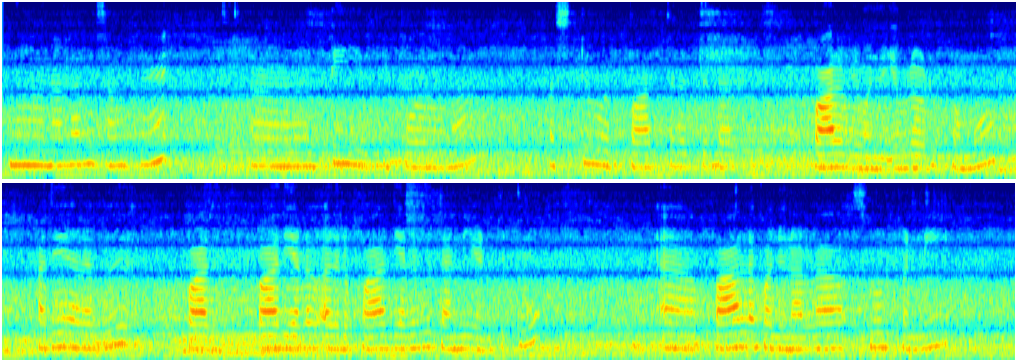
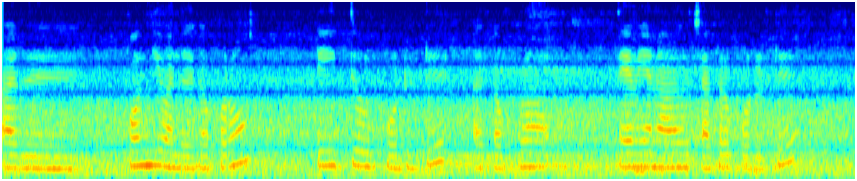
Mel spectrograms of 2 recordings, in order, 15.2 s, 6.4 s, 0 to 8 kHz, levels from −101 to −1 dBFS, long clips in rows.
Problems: constant background noise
